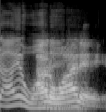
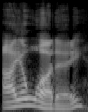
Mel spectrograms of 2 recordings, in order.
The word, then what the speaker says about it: Ayoade: It's Richard Ayoade. Ayoade. Sorry. No, there's I'm no a terrible pronouncer.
